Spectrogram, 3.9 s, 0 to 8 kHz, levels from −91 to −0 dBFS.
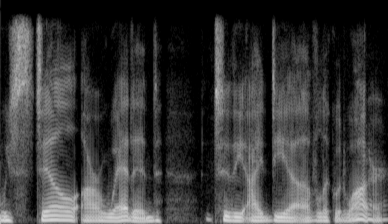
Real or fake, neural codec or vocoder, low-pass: real; none; 7.2 kHz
